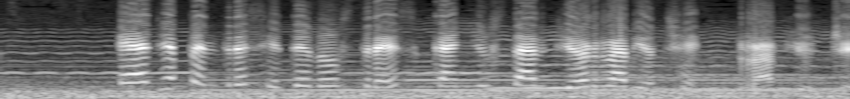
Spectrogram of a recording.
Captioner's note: speaking Spanish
